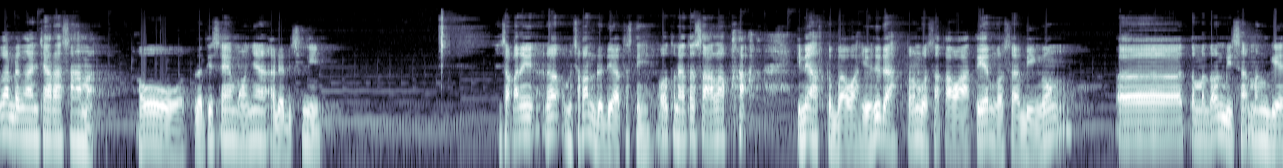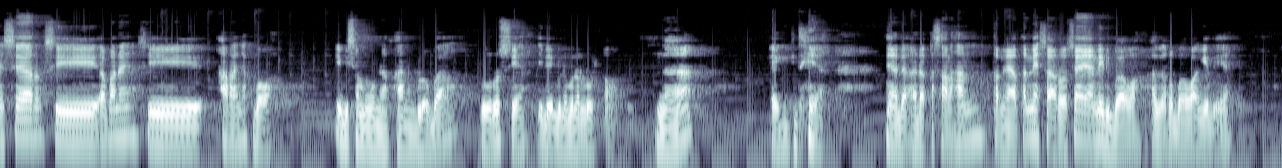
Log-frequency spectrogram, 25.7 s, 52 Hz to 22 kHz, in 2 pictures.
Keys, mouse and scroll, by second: 5.3-7.9 middle drag, 9.8-13.2 middle drag, 16.1-17.8 drag, 18.3 click, 18.5-23.8 drag.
